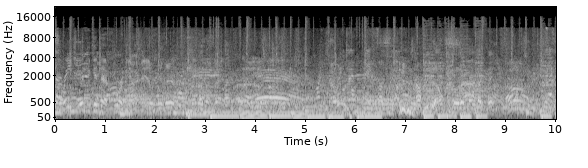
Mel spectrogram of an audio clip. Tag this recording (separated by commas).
Music, Speech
